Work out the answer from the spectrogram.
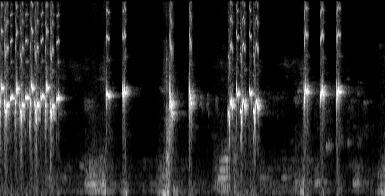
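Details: Yellow-vented bulbul singing, played to stir other bulbuls to sing: a quick burst of ringing chatter, then scattered single and paired sharp notes separated by brief gaps with faint background rustle.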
